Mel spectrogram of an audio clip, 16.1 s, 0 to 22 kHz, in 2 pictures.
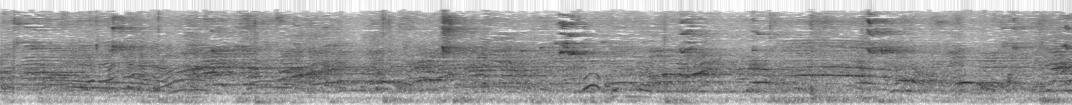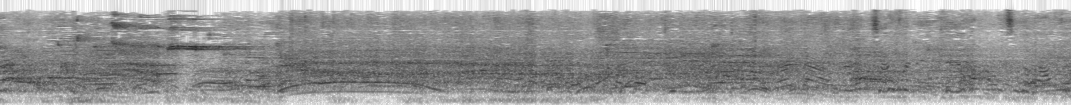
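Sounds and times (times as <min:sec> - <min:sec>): sneakers squeaking: 0:00.0 - 0:10.1
murmur of crowd voices: 0:00.0 - 0:16.0.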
